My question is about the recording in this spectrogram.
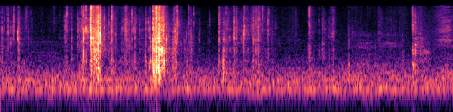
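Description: Trading-card booster pack wrapper crinkling and tearing as it is opened by hand, in irregular crackles with two louder rips about one and two seconds in.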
